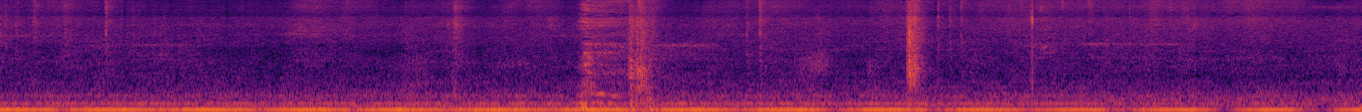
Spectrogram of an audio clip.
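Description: A steady low hum that pulses slightly, with a few short rustles and soft knocks about three seconds in and again near five as a folded suit is handled and set down on a table.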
